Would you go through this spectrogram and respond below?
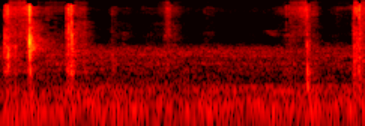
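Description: Tarot cards drawn from a pre-shuffled deck for a reading, a few soft, crisp card flicks and slides, close and quiet with short pauses between them.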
